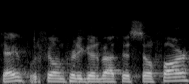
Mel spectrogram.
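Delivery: talking quickly, rattled off.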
